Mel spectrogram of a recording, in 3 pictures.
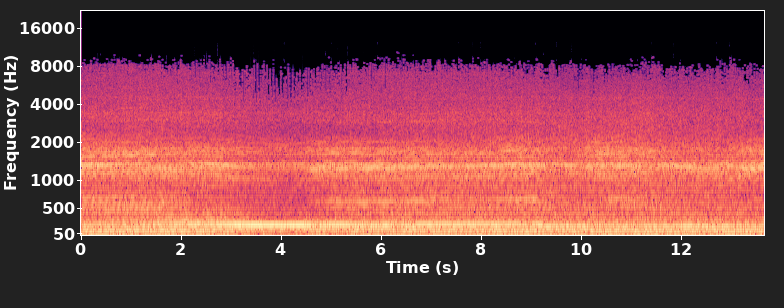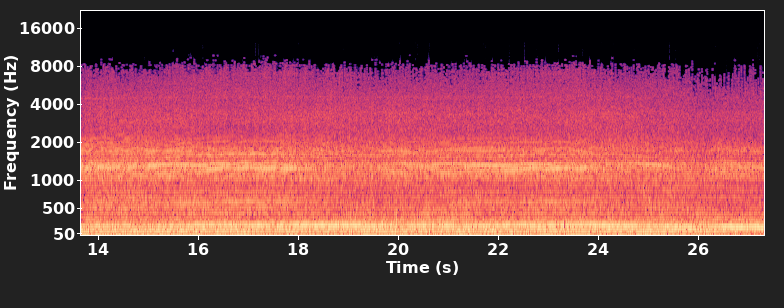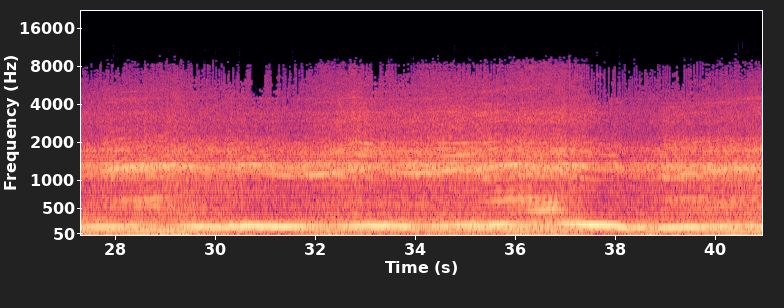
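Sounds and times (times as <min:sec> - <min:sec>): motorcycle engine running: 0:00.0 - 0:40.9
wind and road noise: 0:00.0 - 0:40.9.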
